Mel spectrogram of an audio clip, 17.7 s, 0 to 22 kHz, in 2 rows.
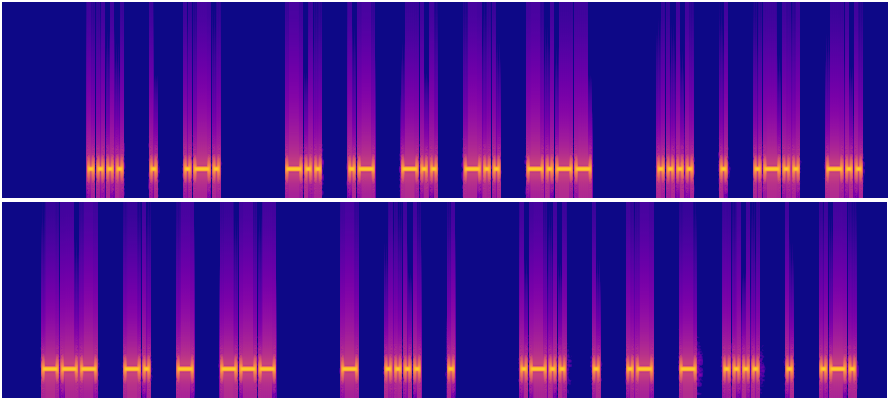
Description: Morse code, heard as a keyed tone, about 25 wpm, spaced as for 18 wpm, 600 Hz. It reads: HER DADDY HELD ONTO THE LEATHER
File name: SS123 18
